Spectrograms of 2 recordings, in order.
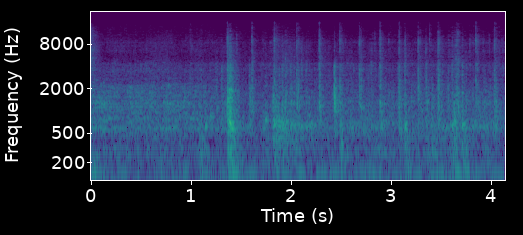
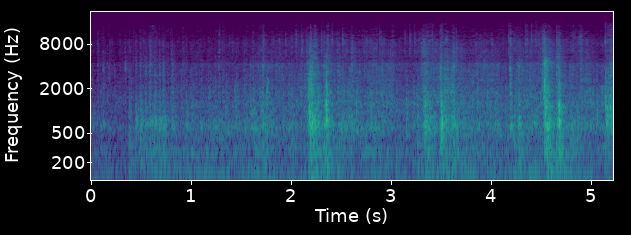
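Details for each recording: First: Sturmey-Archer AB 3-speed internal gear hub, soaked with WD-40 to soften old lithium grease, turning on the bench in third gear position: light, rapid clicking of the pawls engaging normally. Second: Sturmey-Archer AB 3-speed hub, cable detached, after WD-40 to soften old lithium grease, third gear position: uneven clicks and ratcheting rattles about four a second as the wheel turns; pawls clicking, chain loose and worn, cause suspected.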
